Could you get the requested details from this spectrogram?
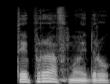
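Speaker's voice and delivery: plain reading voice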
